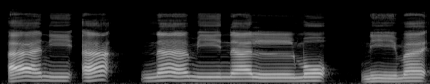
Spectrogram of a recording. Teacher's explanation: Karena baris fathatain bertemu dengan hamzah, maka kita baca secara nyata ya, secara idhar menyatakan yaitu tidak berdengung.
